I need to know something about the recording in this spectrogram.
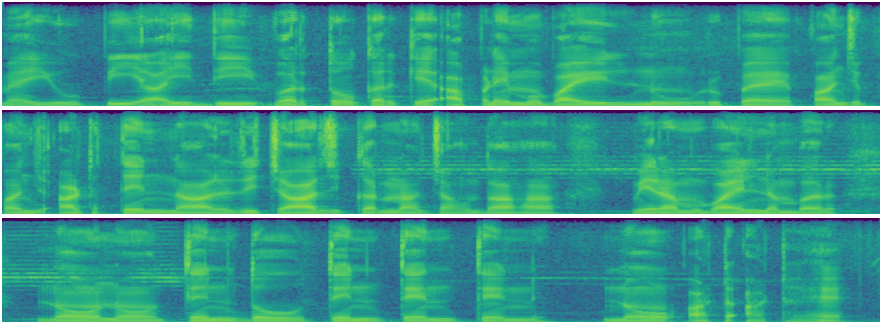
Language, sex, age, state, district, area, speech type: Punjabi, male, 18-30, Punjab, Ludhiana, rural, read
